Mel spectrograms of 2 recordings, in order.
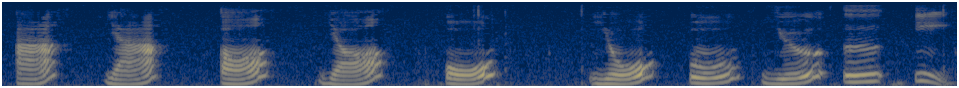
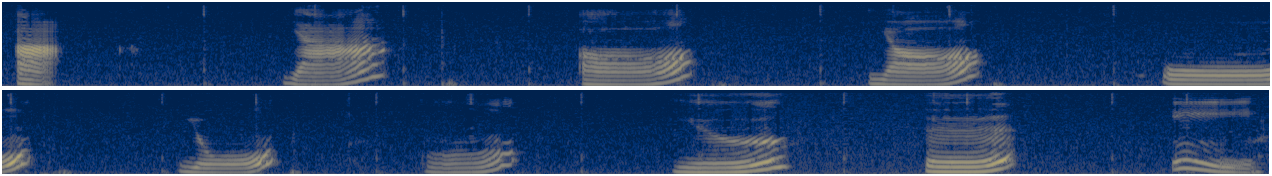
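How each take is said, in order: First: The vowels are said very fast. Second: The vowels are said slowly. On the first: "Really fastest, the fastest pronunciation" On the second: "let's practice slowly"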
